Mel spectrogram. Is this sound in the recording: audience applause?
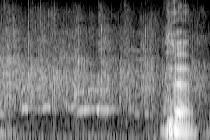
yes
